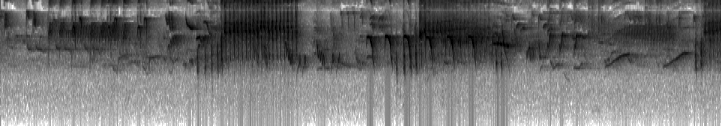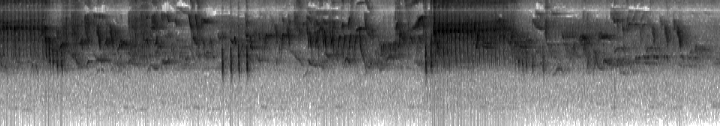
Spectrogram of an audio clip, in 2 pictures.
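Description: A dense chorus of small birds chirping and trilling, many calls overlapping, with louder stretches of rapid chirping a few seconds in, around ten seconds, and again a little past twenty seconds.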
